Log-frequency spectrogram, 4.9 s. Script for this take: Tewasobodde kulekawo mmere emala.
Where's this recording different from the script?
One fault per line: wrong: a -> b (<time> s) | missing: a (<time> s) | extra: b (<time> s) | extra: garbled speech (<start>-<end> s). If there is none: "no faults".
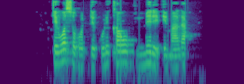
no faults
